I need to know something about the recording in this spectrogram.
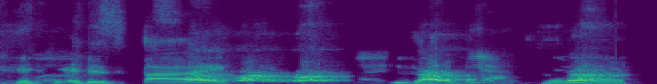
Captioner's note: dog barking loudly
